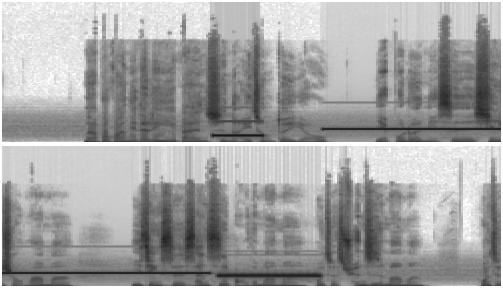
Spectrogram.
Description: Fax machine handshake, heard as a beep, a long tone and a warble, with hum and speech in Chinese.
